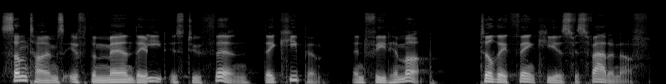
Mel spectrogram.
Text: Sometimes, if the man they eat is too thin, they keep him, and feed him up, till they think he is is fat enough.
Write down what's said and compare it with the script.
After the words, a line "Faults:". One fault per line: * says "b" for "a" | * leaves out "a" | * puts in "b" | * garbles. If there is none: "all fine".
Sometimes, if the man they eat is too thin, they keep him, and feed him up, till they think he is is fat enough.
Faults:
all fine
